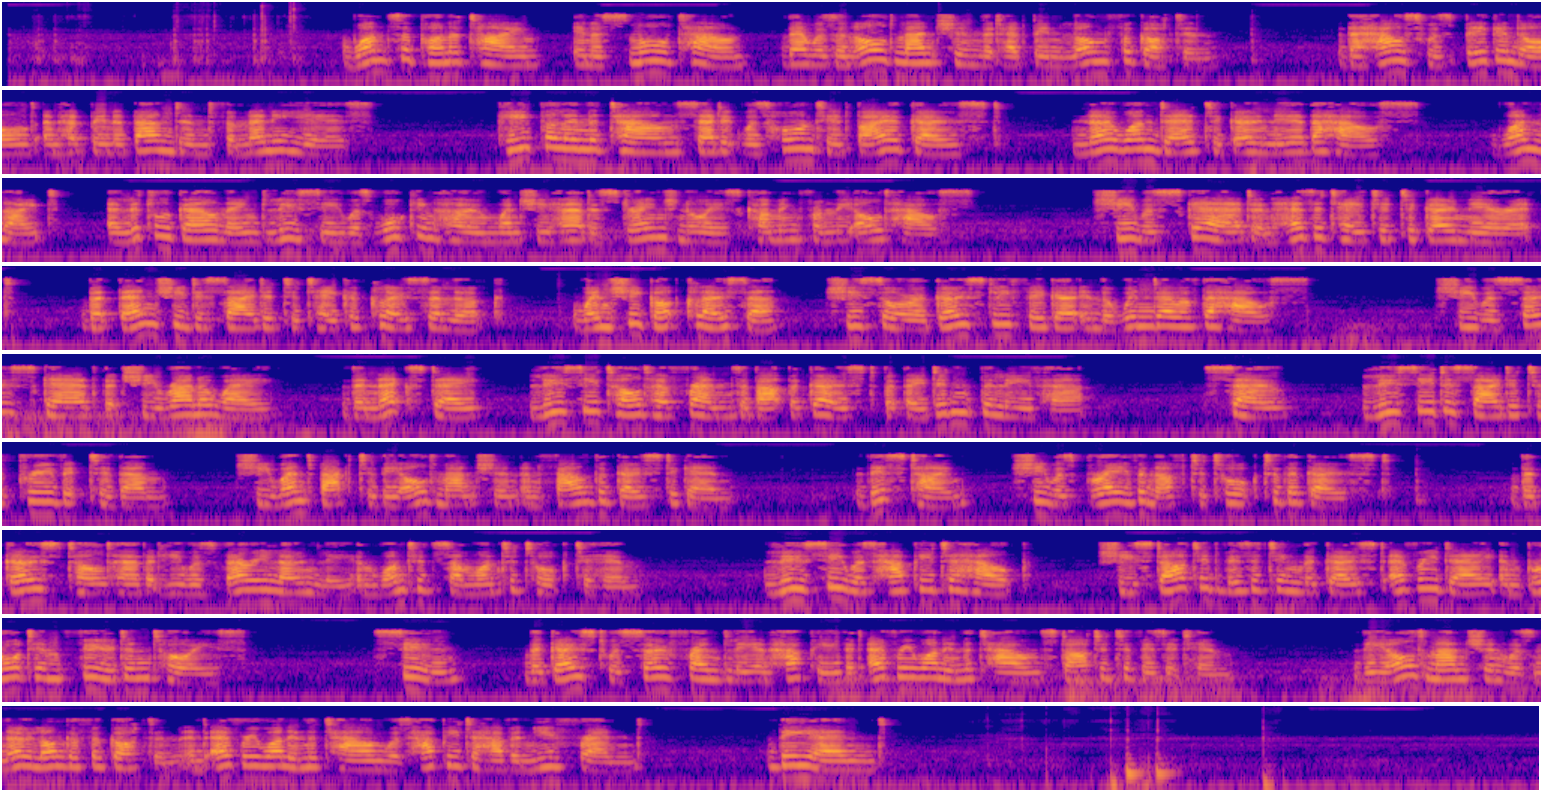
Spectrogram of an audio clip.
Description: Аудирование.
